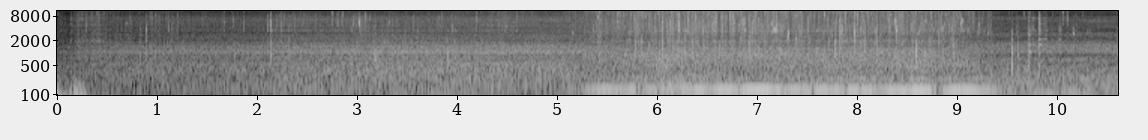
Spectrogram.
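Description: Food frying: a steady sizzle with many small crackles, louder for about four seconds in the middle, with a low hum underneath then.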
